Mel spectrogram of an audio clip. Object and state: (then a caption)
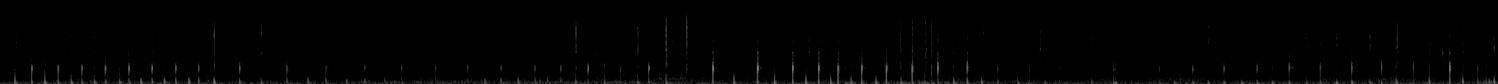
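Plastic game controller buttons tapped. A red camo PS4 controller made of hollow plastic is held in one hand while fingertips tap and click its buttons. A steady run of 57 quick, dry clicks follows, each with a short ring around 770 Hz and a dull low thump, fading almost instantly against a quiet background.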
